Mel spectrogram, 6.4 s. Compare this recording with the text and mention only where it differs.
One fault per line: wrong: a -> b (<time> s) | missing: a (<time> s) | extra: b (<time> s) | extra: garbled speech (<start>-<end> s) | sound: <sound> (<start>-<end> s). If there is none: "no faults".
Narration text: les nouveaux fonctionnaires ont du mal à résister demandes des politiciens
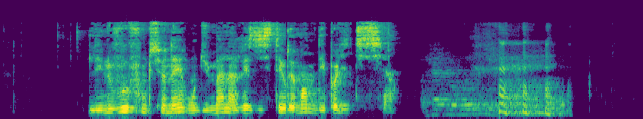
sound: laugh (4.2-5.7 s)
